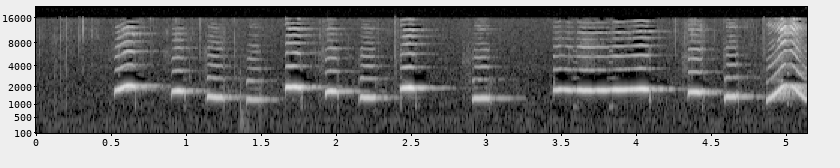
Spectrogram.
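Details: Male cockatiel, a pet, courting a female that ignores him: clear whistled notes near the same pitch, short descending pairs repeated about twice a second, then a long held whistle and a sharp rising squawk at the end; faint background hum.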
